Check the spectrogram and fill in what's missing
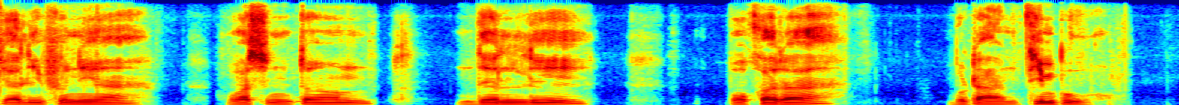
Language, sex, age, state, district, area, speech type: Nepali, male, 45-60, West Bengal, Kalimpong, rural, spontaneous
